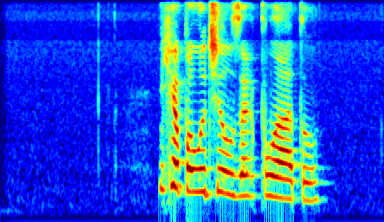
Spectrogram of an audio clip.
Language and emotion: Russian, positive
